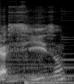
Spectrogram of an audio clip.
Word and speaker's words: assise: طيب ليه هنا حرف الاس في كلمة assise est assise قلبت زد في النطق؟ عشان الاس زي ما خدنا قبل كده في القاعدة انها لو وقعت ما بين حرفين متحركين تنطق زد.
